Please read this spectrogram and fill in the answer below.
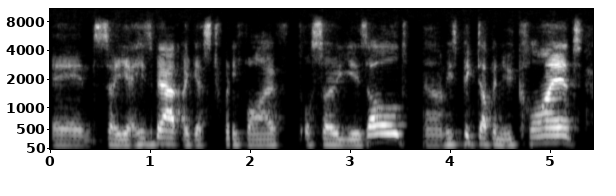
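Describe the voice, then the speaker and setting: A man with a voice of ordinary pitch talks as a guest on a podcast. He is hesitant, thinking aloud and filling pauses with ums and uhs. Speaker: theatre group member, guest. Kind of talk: casual podcast chat.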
